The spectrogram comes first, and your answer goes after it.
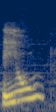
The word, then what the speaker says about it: Beale: So that's is it Beale? Am I pronouncing that right? Yeah, Beale.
